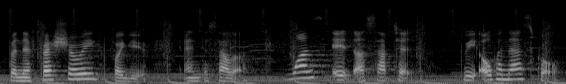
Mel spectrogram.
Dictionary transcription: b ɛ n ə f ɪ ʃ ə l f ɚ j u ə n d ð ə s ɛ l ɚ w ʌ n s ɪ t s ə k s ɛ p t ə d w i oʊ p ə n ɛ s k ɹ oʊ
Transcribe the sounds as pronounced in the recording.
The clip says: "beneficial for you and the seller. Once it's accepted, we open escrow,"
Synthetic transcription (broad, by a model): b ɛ n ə f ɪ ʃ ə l f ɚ j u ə n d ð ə s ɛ l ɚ w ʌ n s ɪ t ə s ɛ p t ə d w i oʊ p ə n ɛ s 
